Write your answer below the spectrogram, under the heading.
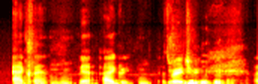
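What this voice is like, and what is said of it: Put-on English accent. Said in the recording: “But with your English accent.”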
